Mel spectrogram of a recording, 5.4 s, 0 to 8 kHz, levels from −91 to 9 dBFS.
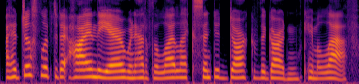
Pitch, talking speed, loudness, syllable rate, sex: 230 Hz, 245 wpm, -19 LUFS, 5.0 syllables/s, female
